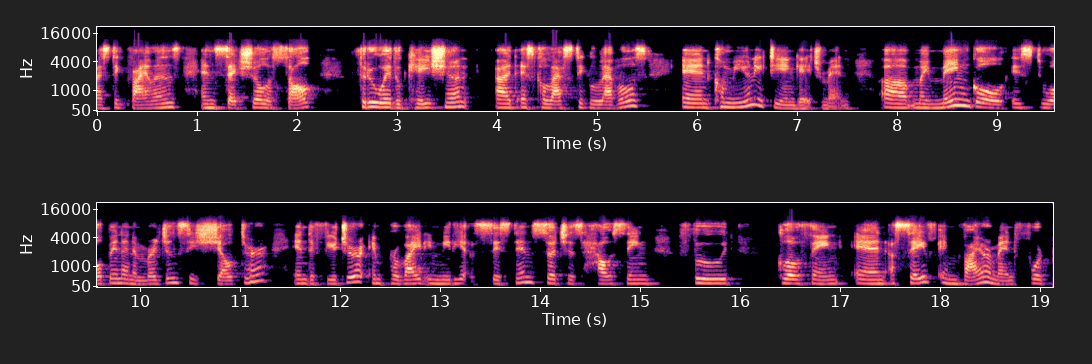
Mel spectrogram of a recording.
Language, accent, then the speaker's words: English; Venezuela; moved away; also born or lived in Ecuador; I was born in Ecuador and raised in Venezuela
